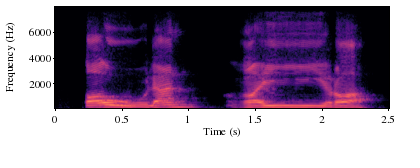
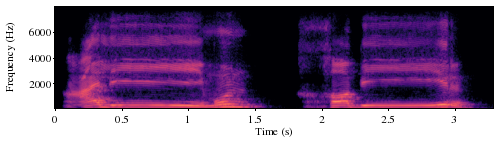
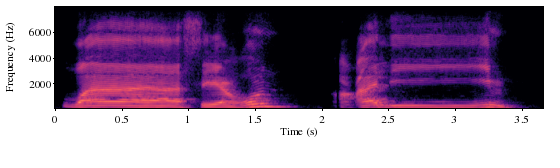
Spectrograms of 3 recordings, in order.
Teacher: ان سب کو ہم نے بغیر غننے کے ظاہر کر کے پڑھا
